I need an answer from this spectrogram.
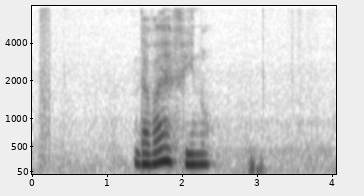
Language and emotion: Russian, neutral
